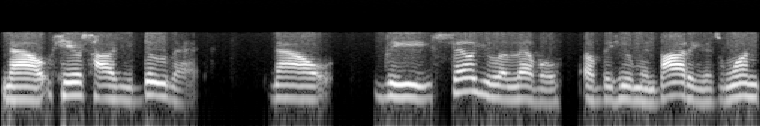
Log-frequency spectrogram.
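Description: The speech comes at a fairly slow pace in a Southern US accent. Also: man, medium pitch for a man, ordinary pitch variation. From Texas, Houston. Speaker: caller, scientist and inventor. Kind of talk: call-in conversation.

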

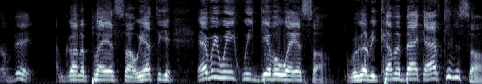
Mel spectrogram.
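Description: A man talks quickly-ish with a fairly high pitch and lively intonation while music plays behind him. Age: 60s. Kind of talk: casual chat. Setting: livestream.

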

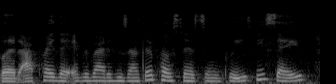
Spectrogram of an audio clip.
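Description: A woman's very deep, low-pitched voice with a dark, mellow tone, ordinary pitch variation and a fairly quick pace. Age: 20s. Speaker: podcast host. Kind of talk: solo podcast monologue.

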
